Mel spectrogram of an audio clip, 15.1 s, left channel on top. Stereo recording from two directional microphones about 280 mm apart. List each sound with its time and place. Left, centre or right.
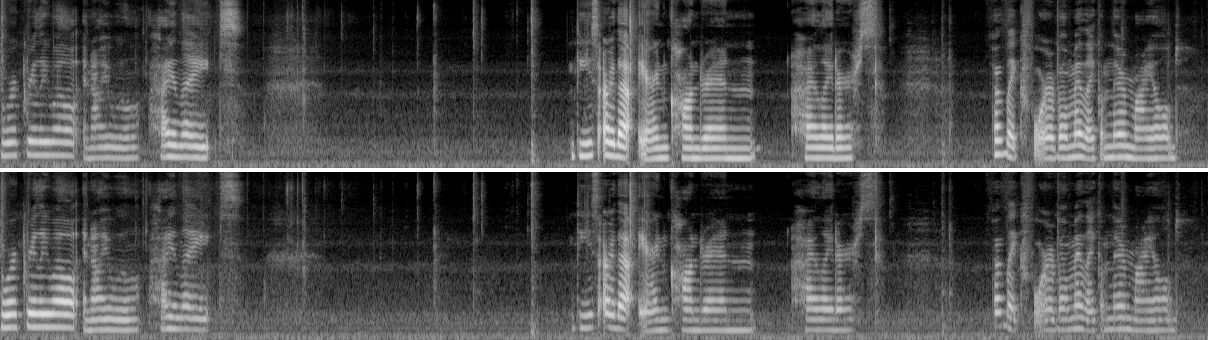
0.1 s speech: centre
2.2 s speech: centre
7.2 s speech: left
12.4 s speech: left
